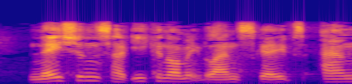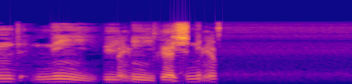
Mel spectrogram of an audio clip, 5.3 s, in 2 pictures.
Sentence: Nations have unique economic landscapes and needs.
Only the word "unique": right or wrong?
wrong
